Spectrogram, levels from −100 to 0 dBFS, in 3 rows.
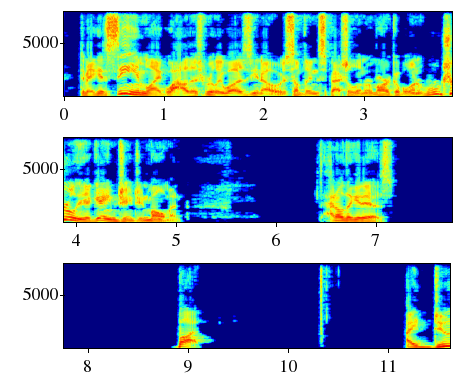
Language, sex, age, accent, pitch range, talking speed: English, male, 40-59, American, 115-195 Hz, 145 wpm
